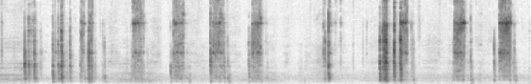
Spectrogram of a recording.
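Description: Chains on an anvil stand are tightened with a ratcheting tool, giving irregular bursts of sharp metallic clicks in close, loud clusters separated by brief pauses.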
